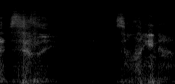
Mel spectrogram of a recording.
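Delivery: mimicked mutter under the breath. Imitating how someone said a name: imitating someone saying it under his breath. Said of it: "He says Selena under his breath".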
